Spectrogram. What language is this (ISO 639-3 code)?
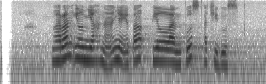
sun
